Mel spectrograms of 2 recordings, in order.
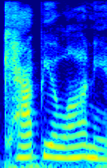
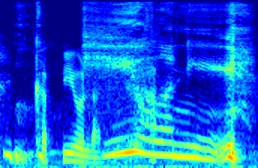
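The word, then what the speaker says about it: Kapiʻolani: hawaii hawaii it's also kapiolani uh people say kapiolani which is a name slash street name over here right just everyone says capilani and i'm like piolani kapiolani see i need to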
